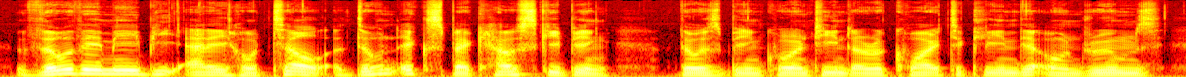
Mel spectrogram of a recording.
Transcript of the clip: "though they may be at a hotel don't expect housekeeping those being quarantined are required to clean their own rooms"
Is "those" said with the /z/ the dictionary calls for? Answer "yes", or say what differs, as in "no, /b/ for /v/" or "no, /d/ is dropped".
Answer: yes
